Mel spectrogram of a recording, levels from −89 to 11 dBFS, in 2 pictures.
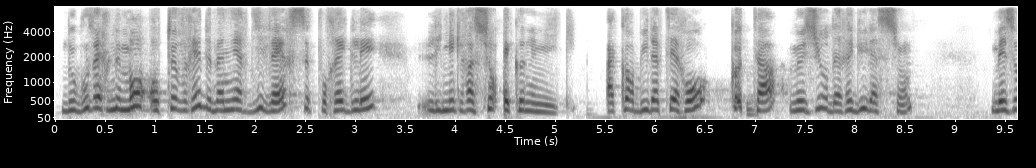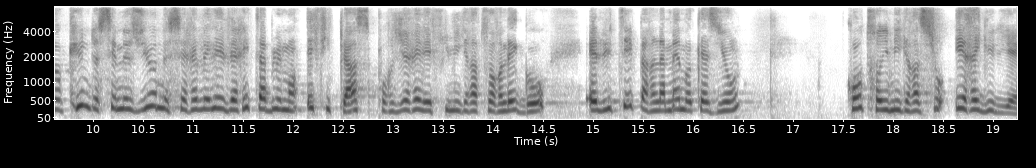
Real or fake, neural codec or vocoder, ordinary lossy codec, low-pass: fake; codec, 16 kHz, 2 kbps, X-Codec, HuBERT features, trained on general audio; none; none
